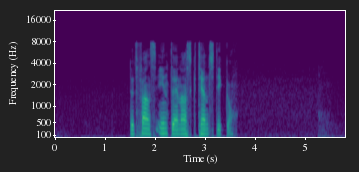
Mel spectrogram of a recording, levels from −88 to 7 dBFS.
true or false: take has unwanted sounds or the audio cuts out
false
